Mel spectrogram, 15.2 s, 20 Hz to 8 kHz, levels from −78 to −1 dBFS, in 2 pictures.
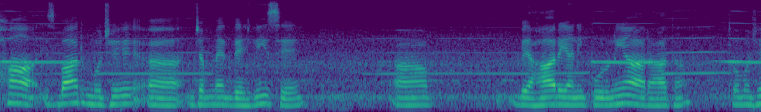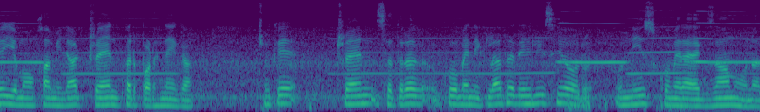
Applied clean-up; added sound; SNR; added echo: none; Wind instrument, woodwind instrument; 11 dB; none.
